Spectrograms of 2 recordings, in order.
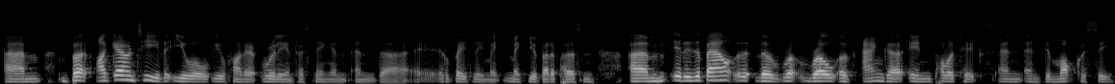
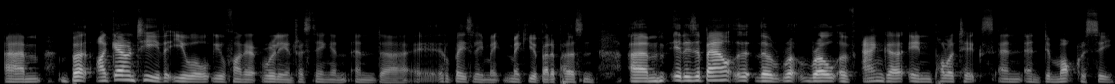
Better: second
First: muffled; very; fading above 1.5 kHz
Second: none

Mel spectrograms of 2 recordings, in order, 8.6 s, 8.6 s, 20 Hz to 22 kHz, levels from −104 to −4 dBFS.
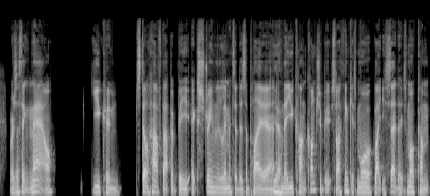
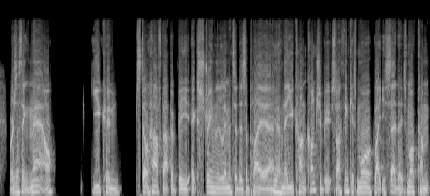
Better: first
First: none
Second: distortion; heavy; 7 dB below the speech

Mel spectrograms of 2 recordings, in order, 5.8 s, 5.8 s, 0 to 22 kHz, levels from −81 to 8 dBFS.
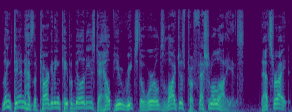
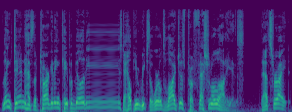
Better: first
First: none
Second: audio freezing; at 2 s for 0.5 s

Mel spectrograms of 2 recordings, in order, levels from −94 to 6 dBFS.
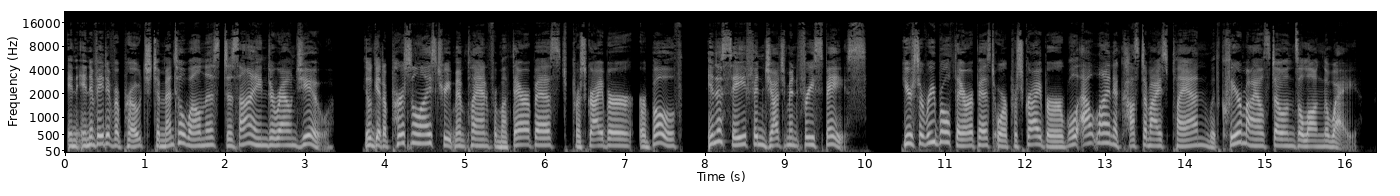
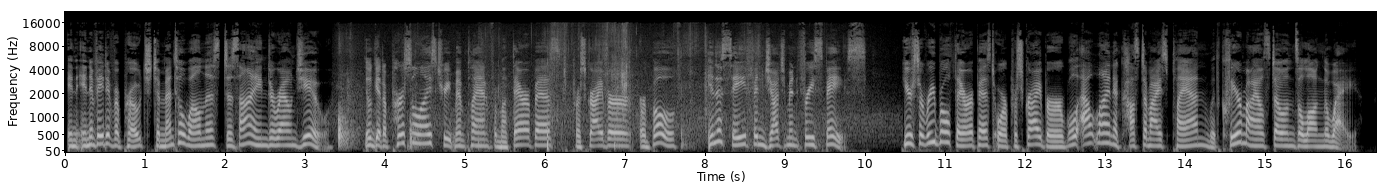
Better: first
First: none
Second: footsteps; noticeable; from 3.5 to 8 s; peak 5 dB below the speech

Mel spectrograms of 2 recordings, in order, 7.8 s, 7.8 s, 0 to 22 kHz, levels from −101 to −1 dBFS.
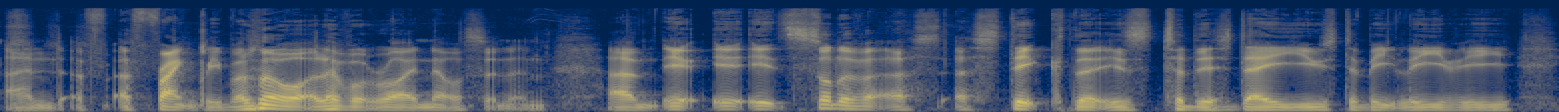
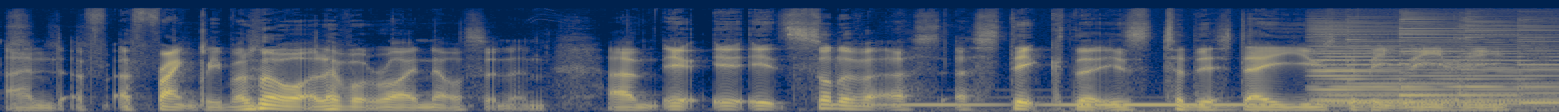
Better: first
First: none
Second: background music; loud; from 5 s on; 5 dB below the speech

